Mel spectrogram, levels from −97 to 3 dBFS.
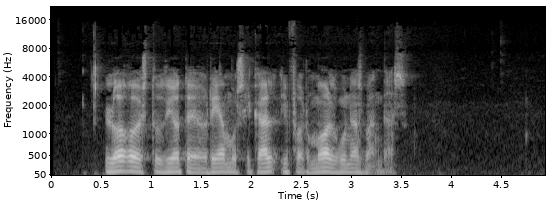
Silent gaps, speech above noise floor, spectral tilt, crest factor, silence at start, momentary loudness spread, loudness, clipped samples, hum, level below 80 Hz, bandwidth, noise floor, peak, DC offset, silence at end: none; 41 dB; -4.5 dB/octave; 22 dB; 0.4 s; 9 LU; -26 LUFS; under 0.1%; none; -56 dBFS; 15.5 kHz; -67 dBFS; -6 dBFS; under 0.1%; 1.4 s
